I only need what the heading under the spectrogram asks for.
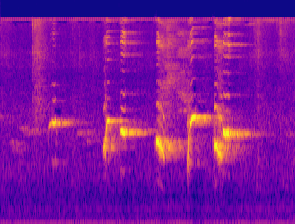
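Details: Yellow-vented bulbul (trucuk) singing a relaxed ropelan with pauses, meant as a tutor for other bulbuls to copy. Five short whistled notes near the middle pitch, some sliding down, bunched within two seconds over a steady low hum.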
